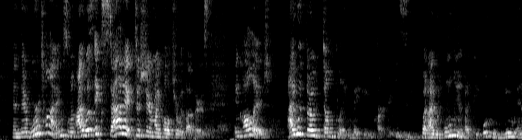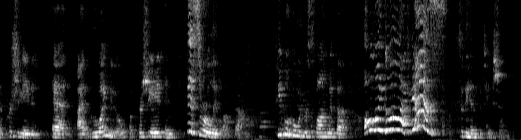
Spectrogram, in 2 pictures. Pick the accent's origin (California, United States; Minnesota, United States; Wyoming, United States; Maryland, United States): California, United States; Silicon Valley; I grew up in Silicon Valley, where the wave of immigrant engineers meant that my classes were 40% Asian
